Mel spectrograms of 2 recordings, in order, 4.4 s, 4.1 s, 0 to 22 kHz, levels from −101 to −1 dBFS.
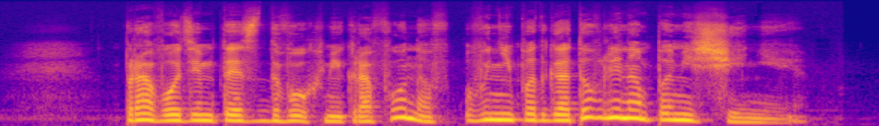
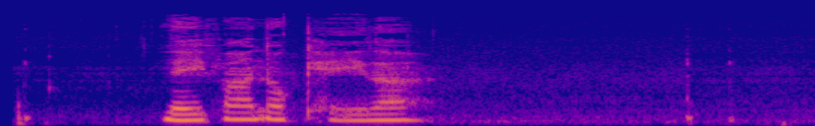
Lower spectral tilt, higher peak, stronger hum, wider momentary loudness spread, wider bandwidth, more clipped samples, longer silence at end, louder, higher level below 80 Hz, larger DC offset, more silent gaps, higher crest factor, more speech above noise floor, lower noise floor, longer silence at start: about the same, -5.5 dB/octave vs -6 dB/octave; first, 0 dBFS vs -22 dBFS; neither; about the same, 9 LU vs 9 LU; about the same, 14 kHz vs 13 kHz; neither; about the same, 0.4 s vs 0.4 s; first, -14 LUFS vs -39 LUFS; first, -56 dBFS vs -82 dBFS; neither; neither; second, 14 dB vs 20 dB; second, 33 dB vs 40 dB; second, -47 dBFS vs -77 dBFS; first, 0.65 s vs 0.1 s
